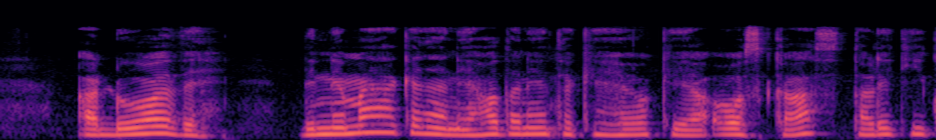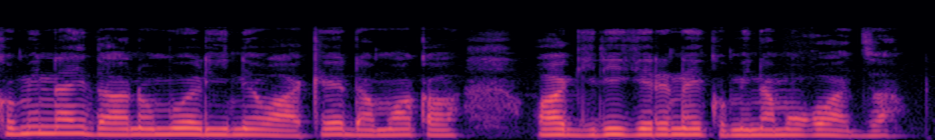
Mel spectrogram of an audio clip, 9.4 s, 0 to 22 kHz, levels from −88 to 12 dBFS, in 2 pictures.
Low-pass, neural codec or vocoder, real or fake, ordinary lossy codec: 9.9 kHz; none; real; none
